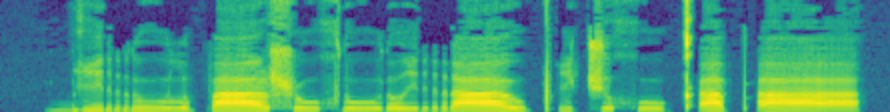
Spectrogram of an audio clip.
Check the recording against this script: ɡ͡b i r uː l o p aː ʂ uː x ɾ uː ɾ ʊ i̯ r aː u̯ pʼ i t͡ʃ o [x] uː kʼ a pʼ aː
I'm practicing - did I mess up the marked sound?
no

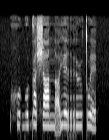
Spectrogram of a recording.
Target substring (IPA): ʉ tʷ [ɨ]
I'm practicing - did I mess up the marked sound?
yes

